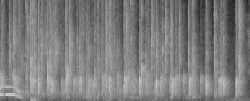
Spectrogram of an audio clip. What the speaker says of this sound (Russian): Аплодисменты, господа!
